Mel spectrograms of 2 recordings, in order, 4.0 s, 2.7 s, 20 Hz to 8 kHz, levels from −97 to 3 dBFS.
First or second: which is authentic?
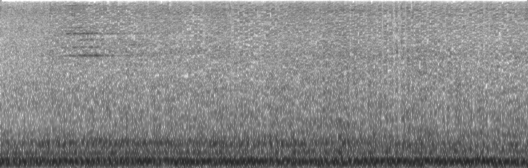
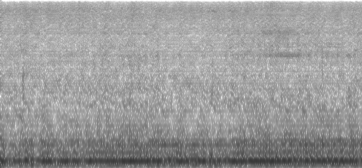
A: first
